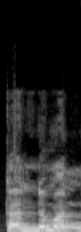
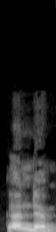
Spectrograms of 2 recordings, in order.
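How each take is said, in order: First: The word ends with an audible n sound. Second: The word ends on m with no n. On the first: The speaker calls it wrong. "कंडमन नहीं पढ़ते हम इसे" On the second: The speaker calls it right. "कंडम पढ़ते हैं"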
